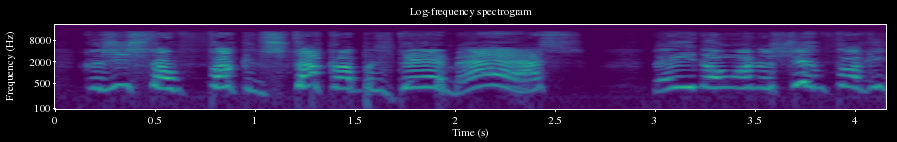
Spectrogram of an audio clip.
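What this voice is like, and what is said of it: Yelling, worked up. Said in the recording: “Sorry for yelling. ... I really get worked up”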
